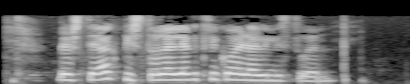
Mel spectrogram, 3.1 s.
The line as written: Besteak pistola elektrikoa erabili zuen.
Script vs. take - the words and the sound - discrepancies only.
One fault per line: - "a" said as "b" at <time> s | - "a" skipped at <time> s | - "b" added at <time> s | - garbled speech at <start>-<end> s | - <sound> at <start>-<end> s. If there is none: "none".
none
